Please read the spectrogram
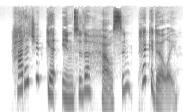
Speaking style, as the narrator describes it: I asked

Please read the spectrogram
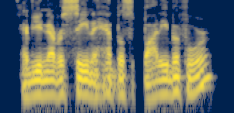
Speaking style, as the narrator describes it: Conan asked testily

